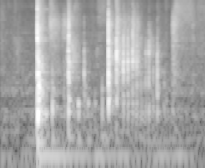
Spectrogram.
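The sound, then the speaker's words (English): Dice rolled for an attack hit a hard table with a sharp clack, then rattle and tumble in a quick run of small clicks that gradually slow and fade. Fairly loud, with no voices. “So roll an attack.”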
